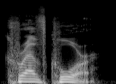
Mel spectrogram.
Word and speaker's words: Crevecoeur: Well, another one that she pronounces differently that is actually the actual pronunciation is Crevecoeur. – Crevecoeur. – Not Crevecoeur. Yeah. – Well, that would be, she's right. Crevecoeur would be correct.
